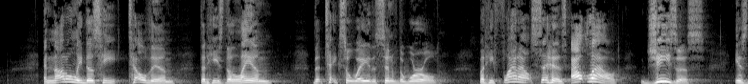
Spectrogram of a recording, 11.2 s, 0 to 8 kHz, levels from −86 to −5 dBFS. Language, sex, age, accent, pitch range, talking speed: English, male, 40-59, American, 160-235 Hz, 150 wpm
